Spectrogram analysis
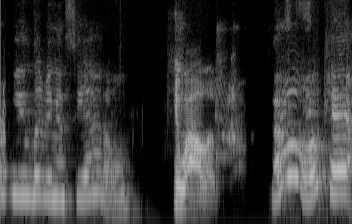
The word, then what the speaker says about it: Puyallup: Puyallup. Oh, okay. I couldn't pronounce it when I first got there. Yeah, I know. Pull your lip.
